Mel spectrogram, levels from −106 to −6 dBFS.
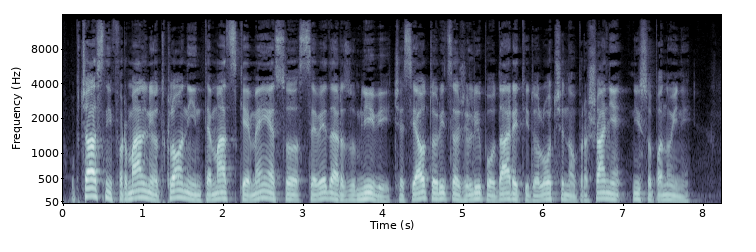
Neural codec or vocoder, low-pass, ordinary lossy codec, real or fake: none; 14.4 kHz; MP3, 64 kbps; real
